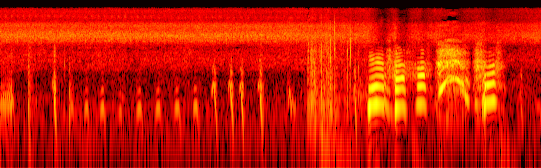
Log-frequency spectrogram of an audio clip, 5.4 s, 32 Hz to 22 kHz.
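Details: A copper pheasant at Awajigatoge, Matsuyama, on a cloudy 31 July 2018 gives soft rapid ticking notes, then a burst of five or six loud, squealing, arched calls over a faint background hiss.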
